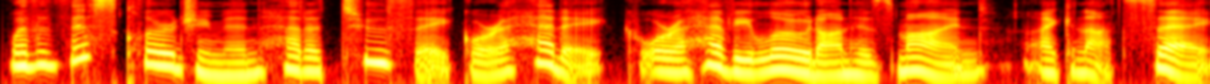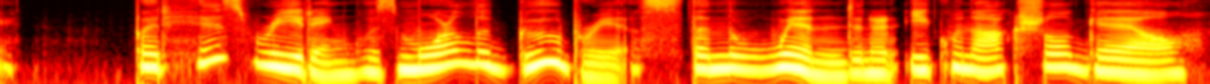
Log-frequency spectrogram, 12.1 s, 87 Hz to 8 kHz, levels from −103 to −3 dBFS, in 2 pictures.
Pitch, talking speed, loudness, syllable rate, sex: 190 Hz, 160 wpm, -18 LUFS, 4.2 syllables/s, female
